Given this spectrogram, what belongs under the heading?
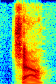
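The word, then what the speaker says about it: Chau: Nick, how do you pronounce that? C-H-A-U. Chow? C-H-A-U. Chow, yeah. Chow, okay.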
